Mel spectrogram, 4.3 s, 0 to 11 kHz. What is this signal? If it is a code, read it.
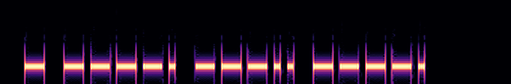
Morse code, heard as a keyed tone, about 22 wpm, 700 Hz. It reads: T989
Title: Numbers - Contest Style - 4-Digit 22wpm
